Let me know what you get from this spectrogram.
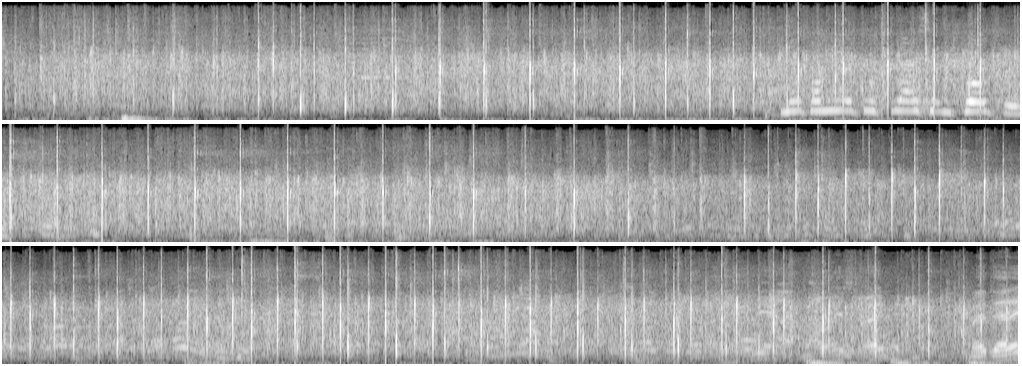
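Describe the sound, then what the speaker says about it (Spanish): Strong audience applause at an education gala welcoming teacher Rafael to the stage, dense rapid clapping sustained for about twenty seconds, with a brief voice heard over it. "tenemos que recibirlo con un fuerte aplauso"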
